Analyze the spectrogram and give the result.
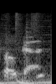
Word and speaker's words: polka: Hey, so do you pronounce the L in polka? – Oh, heck no.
